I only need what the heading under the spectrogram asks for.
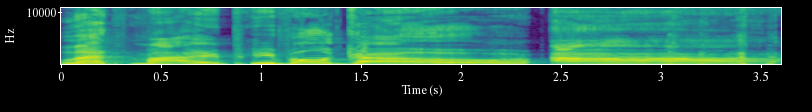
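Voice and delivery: very high, booming, stretched out, ending on long "ah". Doing a Charlton Heston impression of a famous movie line. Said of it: "That's my best Charlton Heston".

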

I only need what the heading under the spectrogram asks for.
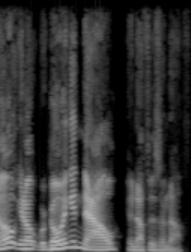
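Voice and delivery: stern yelling. Retelling yelling at a defiant little girl to go inside: retelling a stern yell. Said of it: "I had to get stern and I yelled at her".

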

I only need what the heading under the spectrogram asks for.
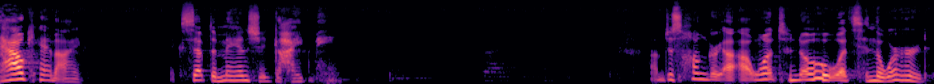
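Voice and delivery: half-exasperated, almost frustrated tone. Retelling a man's answer to a stranger who asks about his reading, imitating near-frustration. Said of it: "in almost frustration".

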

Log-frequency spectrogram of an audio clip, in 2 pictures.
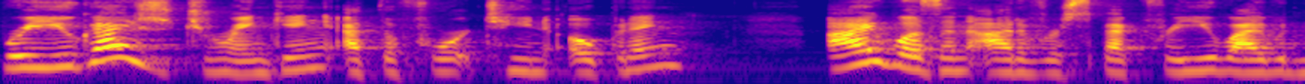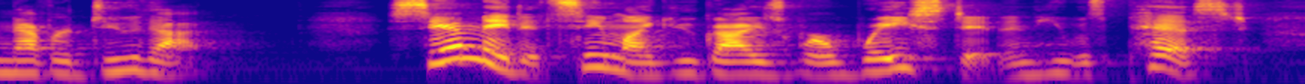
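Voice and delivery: ordinary talk

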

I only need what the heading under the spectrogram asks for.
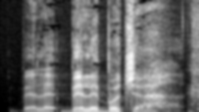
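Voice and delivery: put-on Australian accent drifting into British. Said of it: "It's more British, but it's not bad".

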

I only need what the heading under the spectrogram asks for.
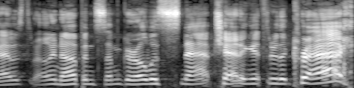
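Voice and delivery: high, tearful crying voice, acted out. Retelling what a crying friend said after throwing up: imitating someone crying. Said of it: "she comes out of the bathroom crying worse".

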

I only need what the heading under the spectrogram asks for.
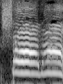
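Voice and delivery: very high, loud, shrill shout. Complaining about the neighbour's barking dogs, the speaker imitates a woman yelling. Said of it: "She's like".

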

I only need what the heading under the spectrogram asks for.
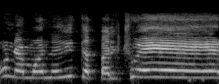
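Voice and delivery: put-on shout. Retelling what a man in a video yells: imitating a yell. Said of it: "les grita".

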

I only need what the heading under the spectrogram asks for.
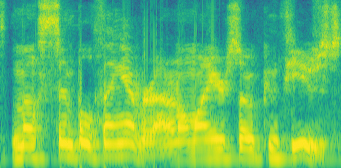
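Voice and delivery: teasing, sarcastic delivery. Explaining the Bless spell to a confused player in a tabletop game: sarcastic. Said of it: "she's being sarcastic".

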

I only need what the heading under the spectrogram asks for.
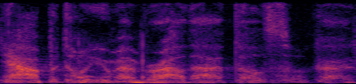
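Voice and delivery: soft, tempting whisper.

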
